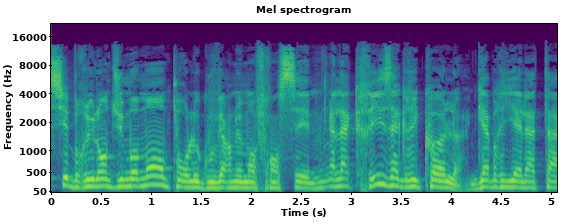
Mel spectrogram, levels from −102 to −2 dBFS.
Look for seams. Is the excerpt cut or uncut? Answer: uncut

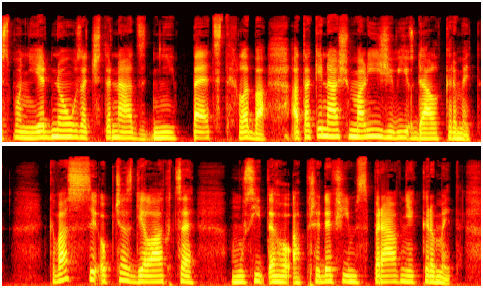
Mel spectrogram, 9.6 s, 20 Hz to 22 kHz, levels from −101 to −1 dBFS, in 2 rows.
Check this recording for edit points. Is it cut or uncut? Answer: cut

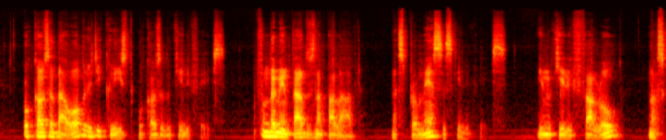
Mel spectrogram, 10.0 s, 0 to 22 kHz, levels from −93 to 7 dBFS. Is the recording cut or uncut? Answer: uncut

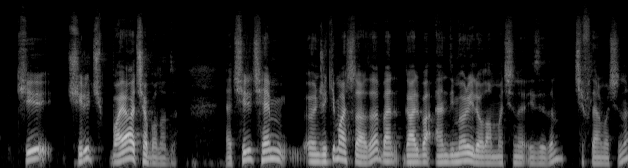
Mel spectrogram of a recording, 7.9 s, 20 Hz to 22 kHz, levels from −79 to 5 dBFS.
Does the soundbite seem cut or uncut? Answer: uncut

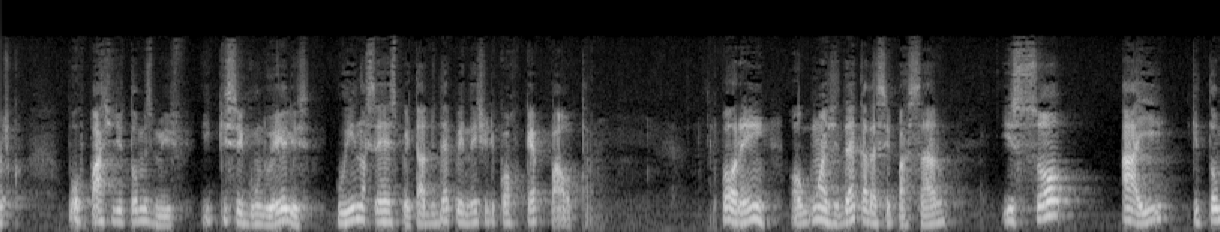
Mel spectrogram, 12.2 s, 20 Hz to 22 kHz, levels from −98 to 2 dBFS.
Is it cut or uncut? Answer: cut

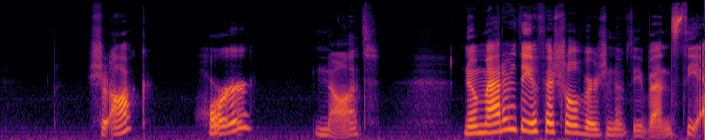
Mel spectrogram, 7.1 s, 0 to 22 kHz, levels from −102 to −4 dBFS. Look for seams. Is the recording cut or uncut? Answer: uncut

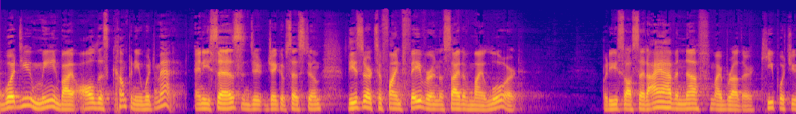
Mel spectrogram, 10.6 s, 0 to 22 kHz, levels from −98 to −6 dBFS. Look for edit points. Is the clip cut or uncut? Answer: cut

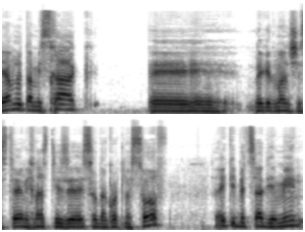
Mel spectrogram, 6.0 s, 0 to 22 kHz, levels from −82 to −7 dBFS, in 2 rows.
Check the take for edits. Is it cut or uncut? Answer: cut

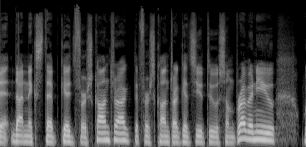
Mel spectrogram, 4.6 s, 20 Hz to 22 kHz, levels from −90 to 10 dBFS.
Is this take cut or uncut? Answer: cut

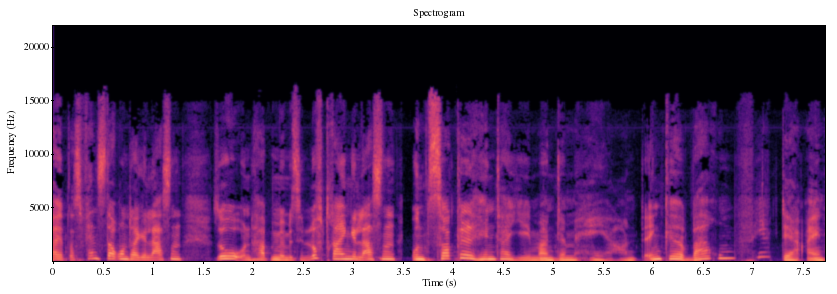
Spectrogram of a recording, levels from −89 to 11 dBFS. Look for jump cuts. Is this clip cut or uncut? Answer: cut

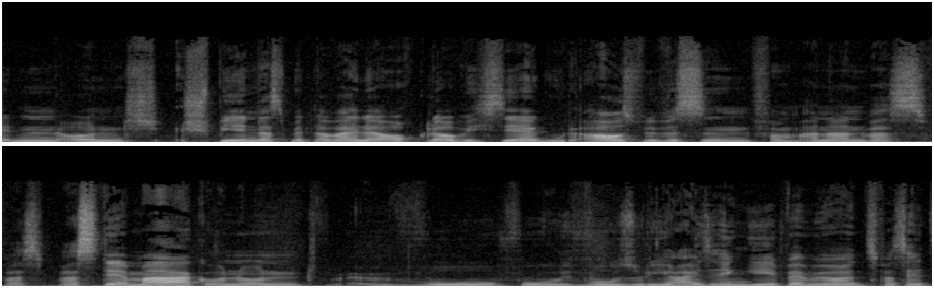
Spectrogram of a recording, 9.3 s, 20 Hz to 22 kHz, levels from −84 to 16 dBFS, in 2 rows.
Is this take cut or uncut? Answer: uncut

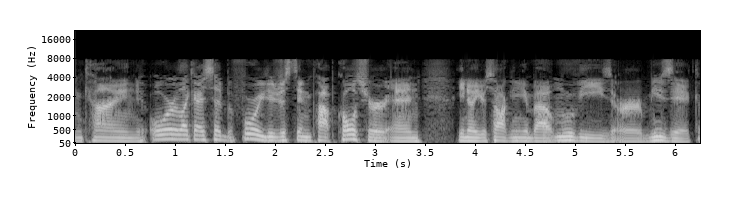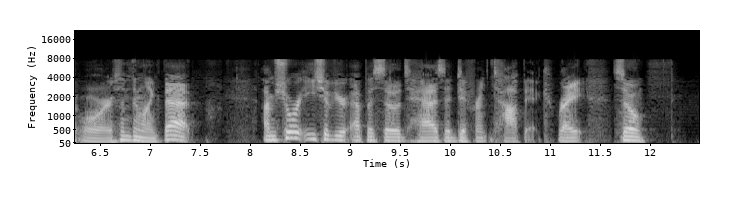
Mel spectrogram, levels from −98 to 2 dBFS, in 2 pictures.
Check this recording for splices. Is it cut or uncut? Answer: uncut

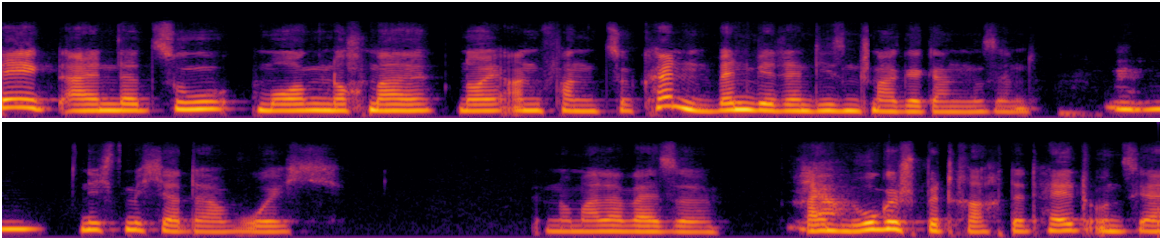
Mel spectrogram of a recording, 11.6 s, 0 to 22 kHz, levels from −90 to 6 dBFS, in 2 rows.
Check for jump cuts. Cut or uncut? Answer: cut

